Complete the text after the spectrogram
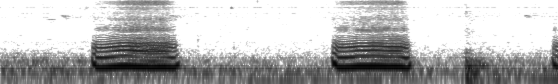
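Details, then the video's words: Umi the cat, fast asleep in winter, snoring: two drawn-out, buzzy, low harmonic snores about two and a half seconds apart, each close to a second long, with quiet breathing between. "Umi the cat winter zonks and snores"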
